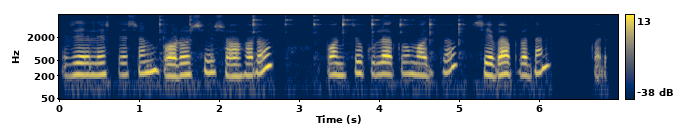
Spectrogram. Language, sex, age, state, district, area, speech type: Odia, female, 30-45, Odisha, Malkangiri, urban, read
